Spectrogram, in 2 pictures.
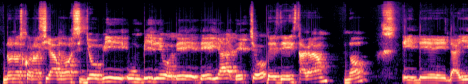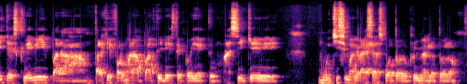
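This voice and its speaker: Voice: medium pitch, fairly even intonation, a little slow. A podcast host from Guinea interviewing a guest, speaking hesitantly with frequent repeated words. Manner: hesitant, repeats words, many thanks and acknowledgments. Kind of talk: casual interview hosting. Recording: echoey room.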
